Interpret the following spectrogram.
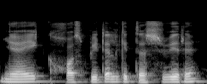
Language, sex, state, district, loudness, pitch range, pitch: Hindi, male, Jharkhand, Deoghar, -16 LUFS, 115-125 Hz, 120 Hz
